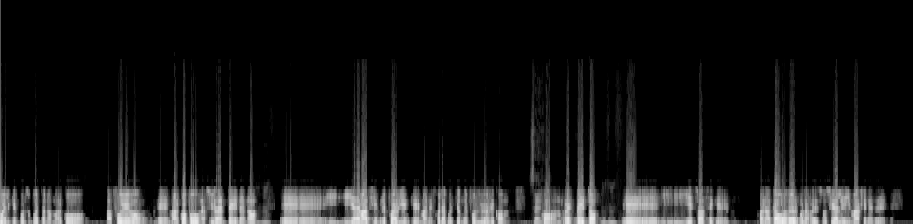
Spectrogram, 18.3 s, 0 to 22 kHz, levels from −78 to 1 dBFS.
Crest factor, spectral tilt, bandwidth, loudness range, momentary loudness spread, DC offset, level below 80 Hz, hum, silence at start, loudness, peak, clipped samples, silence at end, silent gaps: 14 dB; -5.5 dB/octave; 9.6 kHz; 3 LU; 13 LU; under 0.1%; -42 dBFS; none; 0 s; -15 LUFS; -2 dBFS; under 0.1%; 0.6 s; none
